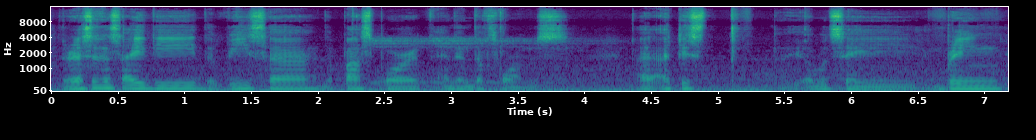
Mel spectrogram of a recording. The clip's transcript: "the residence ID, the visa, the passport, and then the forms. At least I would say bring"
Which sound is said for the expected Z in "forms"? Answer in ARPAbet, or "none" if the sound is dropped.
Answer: S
